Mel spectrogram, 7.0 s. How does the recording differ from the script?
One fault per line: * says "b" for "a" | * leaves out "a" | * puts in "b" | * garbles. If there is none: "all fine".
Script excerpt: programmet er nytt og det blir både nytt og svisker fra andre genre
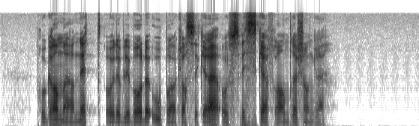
* says "operaklassikere" for "nytt"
